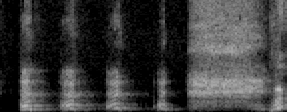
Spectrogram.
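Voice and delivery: high, light giggle; amused laugh. Real, not acted. Coach amused by her own toothbrushing joke, high giggle.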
